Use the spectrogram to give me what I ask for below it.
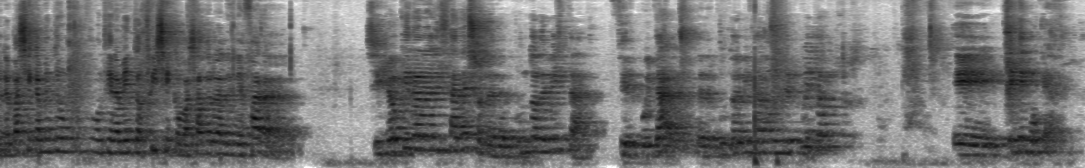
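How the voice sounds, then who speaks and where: A man's voice: high voice, a little hiss or hum. Lecturing man, far off in an echoey room. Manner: repeats and checks understanding with "¿vale?". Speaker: university lecturer. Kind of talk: classroom lecture.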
